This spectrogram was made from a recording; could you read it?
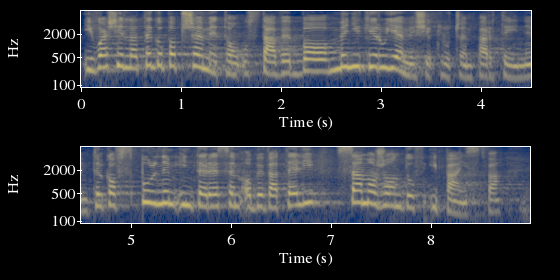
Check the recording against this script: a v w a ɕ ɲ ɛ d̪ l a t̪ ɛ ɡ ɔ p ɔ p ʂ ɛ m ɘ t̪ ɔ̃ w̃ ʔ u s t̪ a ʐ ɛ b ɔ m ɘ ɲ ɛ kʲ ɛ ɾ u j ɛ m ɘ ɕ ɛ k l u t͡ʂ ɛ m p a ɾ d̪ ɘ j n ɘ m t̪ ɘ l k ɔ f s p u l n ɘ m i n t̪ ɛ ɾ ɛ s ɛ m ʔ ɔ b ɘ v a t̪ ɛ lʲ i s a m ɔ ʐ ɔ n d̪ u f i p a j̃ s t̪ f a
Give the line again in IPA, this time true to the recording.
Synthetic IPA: i v w a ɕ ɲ ɛ d̪ l a t̪ ɛ ɡ ɔ p ɔ p ʂ ɛ m ɘ t̪ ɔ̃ w̃ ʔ u s t̪ a v ɛ b ɔ m ɘ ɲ ɛ kʲ ɛ ɾ u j ɛ m ɘ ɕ ɛ k l u t͡ʂ ɛ m p a ɾ t̪ ɘ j n ɘ m t̪ ɘ l k ɔ f s p u l n ɘ m i n t̪ ɛ ɾ ɛ s ɛ m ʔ ɔ b ɘ v a t̪ ɛ lʲ i s a m ɔ ʐ ɔ n d̪ u f i p a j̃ s t̪ f a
